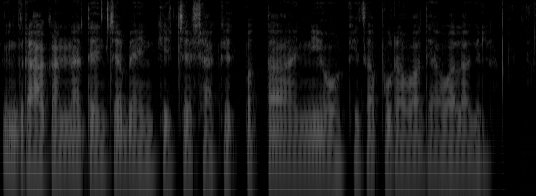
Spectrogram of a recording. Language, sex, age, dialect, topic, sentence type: Marathi, female, 18-24, Varhadi, banking, statement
